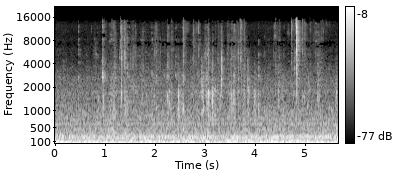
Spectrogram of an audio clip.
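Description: Chewing a mouthful of sushi roll: irregular soft, wet mouth clicks and smacks.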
